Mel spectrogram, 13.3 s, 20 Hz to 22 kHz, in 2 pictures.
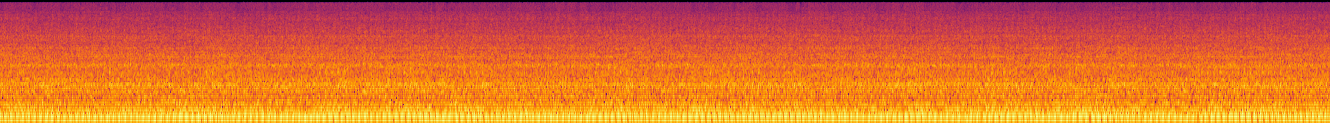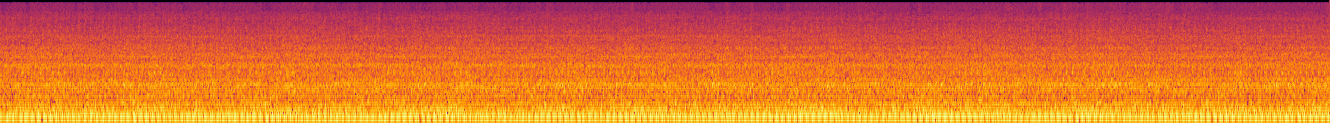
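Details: Honda EU2200i generator, brand new just unboxed, running during a fuel-shutoff test: smooth constant low hum with no misses, surges or knocks over the whole run; healthy.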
